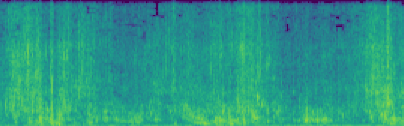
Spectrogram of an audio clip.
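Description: Wading footsteps through shallow water in a flooded rice paddy: irregular splashes and sloshes, with the rice plants swishing against the legs.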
